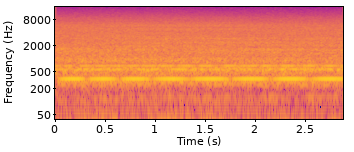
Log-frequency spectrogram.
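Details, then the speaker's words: 1965 Chevy Nova wagon delivery that overheated, electric radiator fans rewired through a relay fed directly from the battery, key turned on: even steady hum with smooth whirring and a gentle pulse, no scraping or ticking; fans run normally after the fix. "so now we turned his key and see what happens [Music] oh yeah that thing's moving some air"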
